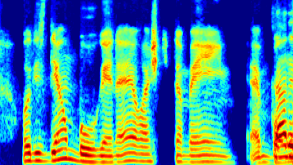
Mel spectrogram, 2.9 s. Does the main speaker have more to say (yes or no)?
no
